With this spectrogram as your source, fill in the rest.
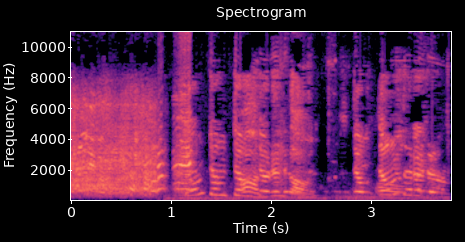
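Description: A young woman talks and laughs into a microphone.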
